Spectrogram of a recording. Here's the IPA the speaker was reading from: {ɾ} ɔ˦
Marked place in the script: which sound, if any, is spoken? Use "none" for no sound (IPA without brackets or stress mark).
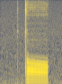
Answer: t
